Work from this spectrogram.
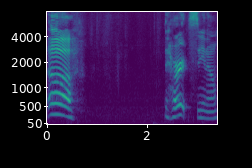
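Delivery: very loud, choked-up, near-tearful outburst. Speaker admits having a moment about a personal change, trying not to cry. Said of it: "I'm trying not to cry about it right now".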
